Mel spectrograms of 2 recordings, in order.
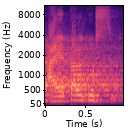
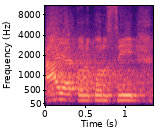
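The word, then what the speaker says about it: آية الكرسي: 255 255 নম্বর আয়াত, যারা বাঙালিরা কয় আয়াতুল কুরসি, এটা বিকৃত উচ্চারণ, এক্সাক্ট প্রোনাউন্সিয়েশন হচ্ছে আয়াতুল কুরসি।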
